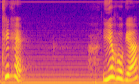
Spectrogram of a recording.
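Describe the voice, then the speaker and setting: A woman teacher's high, expressive voice draws out words as she slowly explains a lesson step by step, often saying "ठीक है." The low-quality recording has a faint mains hum.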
